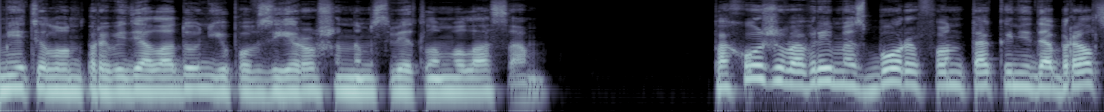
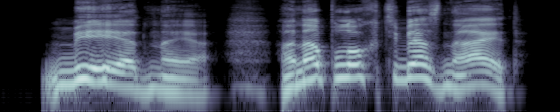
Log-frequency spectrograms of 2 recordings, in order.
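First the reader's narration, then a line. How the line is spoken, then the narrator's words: Laughing loudly. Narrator (Russian): Расхохотался он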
